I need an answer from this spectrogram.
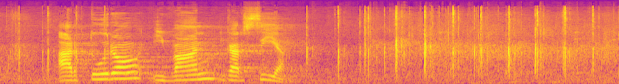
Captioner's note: audience applauds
